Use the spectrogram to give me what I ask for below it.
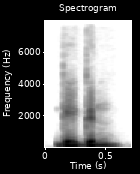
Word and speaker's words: gegen: Gegen. Apotheke ini juga sama. Apotheke. Ich gehe. Jadi sama ya, ini kalau yang E-nya ada banyak. E yang di depan itu dibacanya E. Yang di belakang E biasanya ya.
